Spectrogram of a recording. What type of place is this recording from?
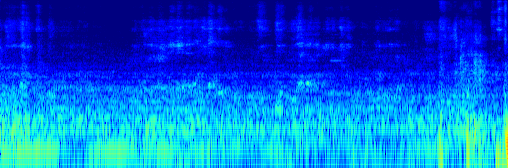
restroom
